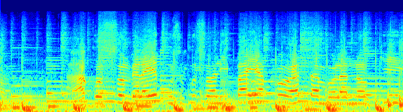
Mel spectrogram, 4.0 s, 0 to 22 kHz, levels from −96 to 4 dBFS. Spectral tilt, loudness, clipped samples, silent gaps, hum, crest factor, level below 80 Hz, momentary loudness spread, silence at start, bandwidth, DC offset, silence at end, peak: -6.5 dB/octave; -20 LUFS; under 0.1%; none; none; 14 dB; -26 dBFS; 4 LU; 0 s; 15 kHz; under 0.1%; 0 s; -4 dBFS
